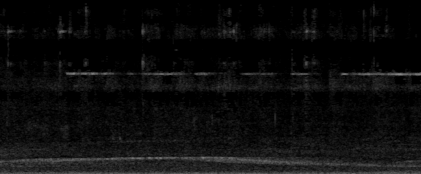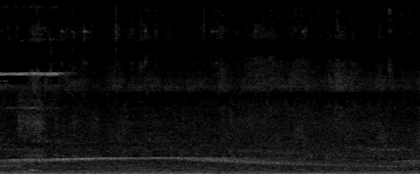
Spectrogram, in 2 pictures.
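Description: Emergency vehicle siren in a slow wail, rising and falling about every five seconds, over a low rumble of street traffic.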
